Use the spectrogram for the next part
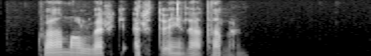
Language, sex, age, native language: Icelandic, male, 20-29, Icelandic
